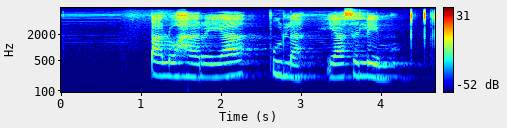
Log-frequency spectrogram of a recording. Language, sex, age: Southern Sotho, female, 23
